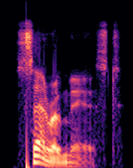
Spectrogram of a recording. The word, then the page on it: ceramist: British English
